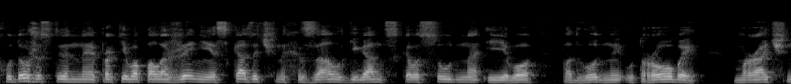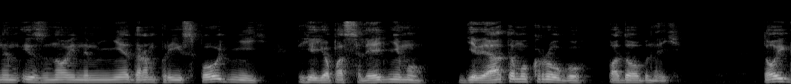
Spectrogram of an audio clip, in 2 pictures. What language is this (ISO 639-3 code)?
rus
